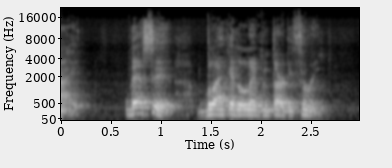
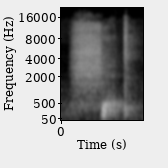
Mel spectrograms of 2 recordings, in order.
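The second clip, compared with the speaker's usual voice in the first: breathy whispered despair under her breath; whispered curse; 8 dB quieter than usual. Retold or imitated. Thinking she will die, a whispered curse. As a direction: barely voice it, all air. Inner thought at gunpoint.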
